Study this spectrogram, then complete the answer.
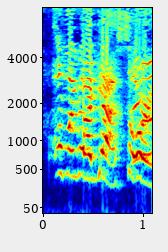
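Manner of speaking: loud, high mock apology; imitated flustered apology. Guest imitating the host's forgetful reply, loud mock flustered apology. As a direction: blurt it out high, imitating the host. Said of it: "And you were like".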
